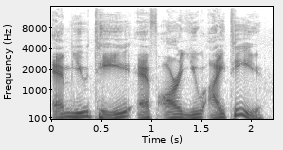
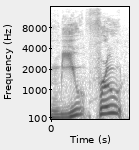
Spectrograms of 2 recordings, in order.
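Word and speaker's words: Mutfruit: it was just like m u t f r UI T mut fruit it's mute fruit because it's mutant fruit and just for years I was just pronouncing it wrong and then I look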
